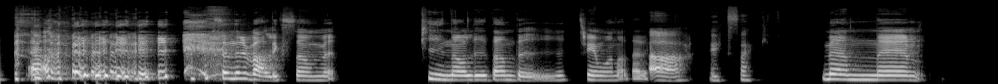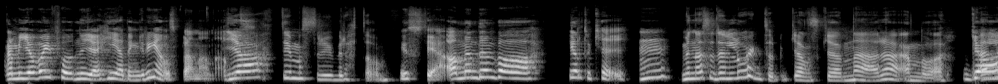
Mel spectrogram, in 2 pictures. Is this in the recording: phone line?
no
